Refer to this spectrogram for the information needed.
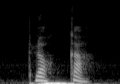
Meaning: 1. to pick 2. to pluck (remove feathers from a chicken)
- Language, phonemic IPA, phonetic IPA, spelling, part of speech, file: Swedish, /²plɔka/, [²pl̪ɔkːa], plocka, verb, Sv-plocka.ogg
